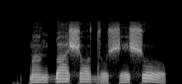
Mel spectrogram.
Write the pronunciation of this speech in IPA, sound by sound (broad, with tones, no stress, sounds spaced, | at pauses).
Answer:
k͡p ã˧ ɡ͡b a˦ ʃ ɔ˧ d o˨ ʃ e˨˦ ʃ o˦˨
